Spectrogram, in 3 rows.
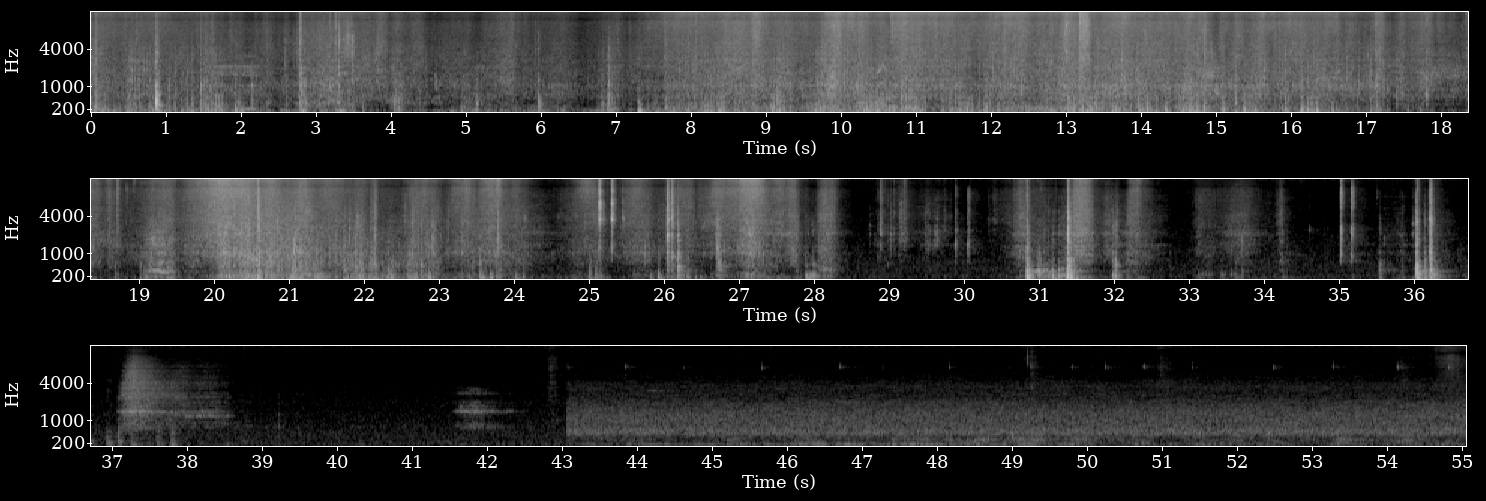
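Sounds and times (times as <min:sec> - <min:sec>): sleeping bag rustling: 0:00.0 - 0:24.2.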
